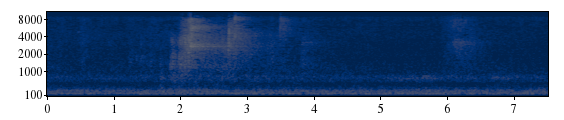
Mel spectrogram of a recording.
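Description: A person's footsteps shuffle softly across a stone floor in a quiet, echoing hall.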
